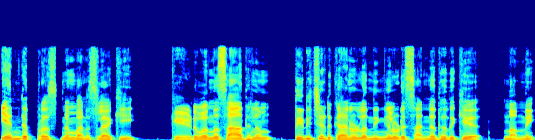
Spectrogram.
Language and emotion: Malayalam, happy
